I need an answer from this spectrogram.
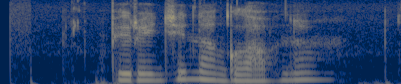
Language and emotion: Russian, neutral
